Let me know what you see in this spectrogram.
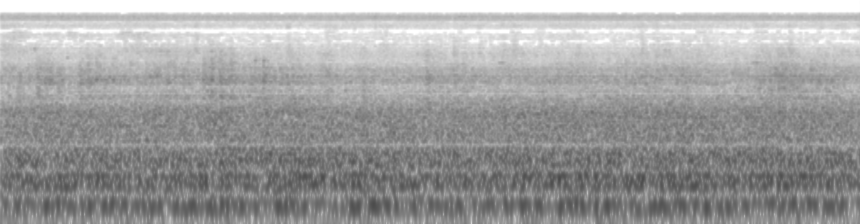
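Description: Empty coal cars of a freight train rolling past, a steady rumble of steel wheels on rail with no single knocks or horn standing out.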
